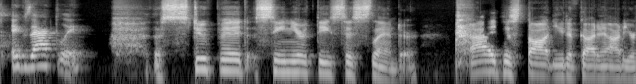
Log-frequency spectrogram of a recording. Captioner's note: sighs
